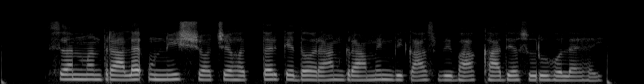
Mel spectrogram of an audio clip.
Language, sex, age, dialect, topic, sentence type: Magahi, female, 18-24, Southern, agriculture, statement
